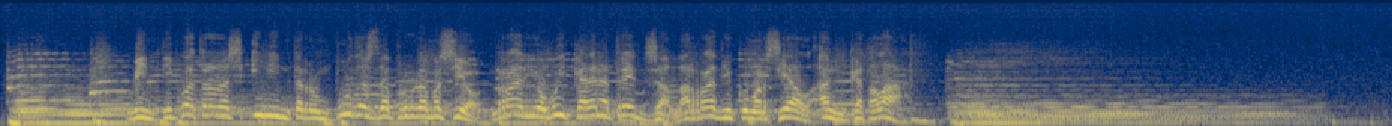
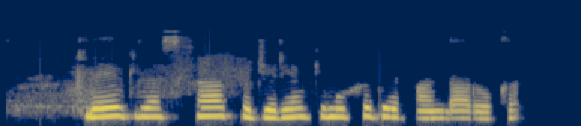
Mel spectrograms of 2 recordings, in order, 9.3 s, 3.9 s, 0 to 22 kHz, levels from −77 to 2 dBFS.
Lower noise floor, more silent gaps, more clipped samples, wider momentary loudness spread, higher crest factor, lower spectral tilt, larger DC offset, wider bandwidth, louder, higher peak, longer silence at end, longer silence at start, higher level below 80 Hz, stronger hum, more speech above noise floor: about the same, -39 dBFS vs -37 dBFS; second, none vs 2.71-2.76 s; neither; first, 14 LU vs 11 LU; about the same, 14 dB vs 14 dB; about the same, -7 dB/octave vs -7.5 dB/octave; neither; first, over 20 kHz vs 7.8 kHz; about the same, -17 LUFS vs -15 LUFS; about the same, -2 dBFS vs 0 dBFS; second, 0.25 s vs 0.45 s; second, 0.05 s vs 0.45 s; first, -30 dBFS vs -64 dBFS; neither; about the same, 24 dB vs 23 dB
